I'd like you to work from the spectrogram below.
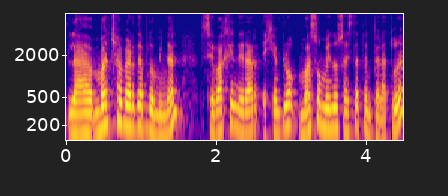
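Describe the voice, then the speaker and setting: Fairly high in pitch, a man speaks with ordinary pitch variation. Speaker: forensic doctor. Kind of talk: podcast interview. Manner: fast.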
